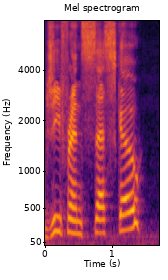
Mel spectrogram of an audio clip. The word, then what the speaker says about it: G. Francesco: And G-Francesco, how's it going? – Yeah. Well, Did I pronounce that correctly? – The legal name change has taken place. G. Francesco.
